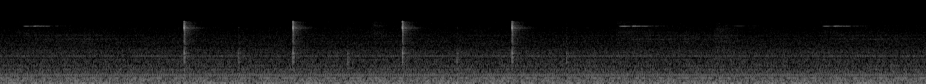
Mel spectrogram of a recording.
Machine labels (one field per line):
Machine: valve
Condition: normal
